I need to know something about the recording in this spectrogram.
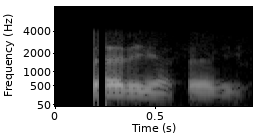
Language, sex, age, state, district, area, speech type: Tamil, male, 60+, Tamil Nadu, Ariyalur, rural, conversation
